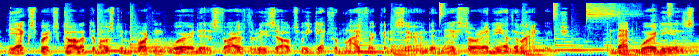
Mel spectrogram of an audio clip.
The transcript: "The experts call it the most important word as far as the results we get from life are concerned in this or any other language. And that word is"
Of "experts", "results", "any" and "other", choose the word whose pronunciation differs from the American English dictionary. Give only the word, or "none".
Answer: none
